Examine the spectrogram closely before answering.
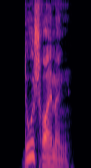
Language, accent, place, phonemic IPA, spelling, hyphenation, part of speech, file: German, Germany, Berlin, /ˈdʊʃ̯ˌʁɔɪ̯mən/, Duschräumen, Dusch‧räu‧men, noun, De-Duschräumen.ogg
- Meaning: dative plural of Duschraum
